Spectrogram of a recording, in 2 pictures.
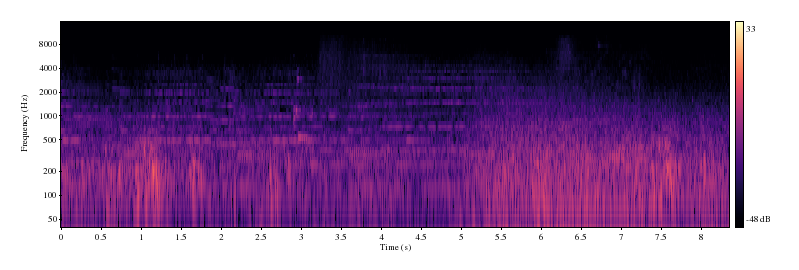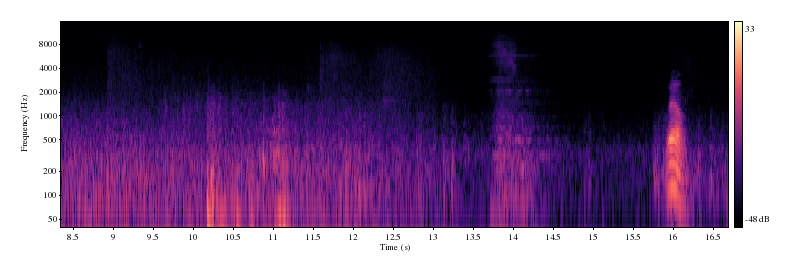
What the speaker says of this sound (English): And yet the storm hasn't abated at all.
